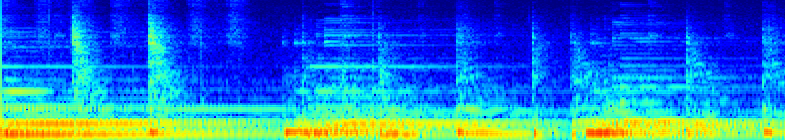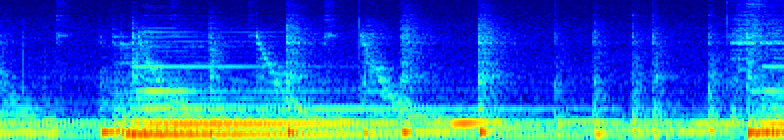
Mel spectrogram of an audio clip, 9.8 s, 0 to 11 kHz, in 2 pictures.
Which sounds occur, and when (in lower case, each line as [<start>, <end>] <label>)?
[0.00, 9.81] music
